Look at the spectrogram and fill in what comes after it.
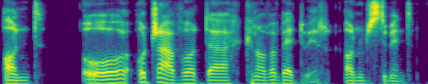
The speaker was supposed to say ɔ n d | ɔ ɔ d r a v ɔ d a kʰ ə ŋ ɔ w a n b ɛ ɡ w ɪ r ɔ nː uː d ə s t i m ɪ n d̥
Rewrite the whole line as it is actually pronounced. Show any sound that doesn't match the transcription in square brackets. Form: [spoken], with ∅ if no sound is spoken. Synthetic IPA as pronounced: ɔ n d | ɔ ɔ d r a v ɔ d a kʰ ə [n] ɔ [v] a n b ɛ [d] w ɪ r ɔ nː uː [d͡ʒ] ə s t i m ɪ n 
